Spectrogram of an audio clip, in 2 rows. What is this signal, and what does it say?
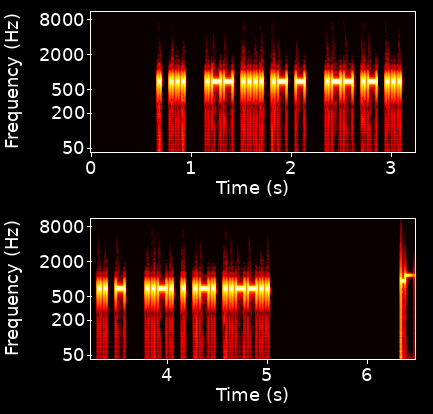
Morse code, heard as a keyed tone, about 40 wpm, 700 Hz. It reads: ES WHAT WAS IT FER?
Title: Sentences from Top 100 Words and Abbreviations 40wpm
